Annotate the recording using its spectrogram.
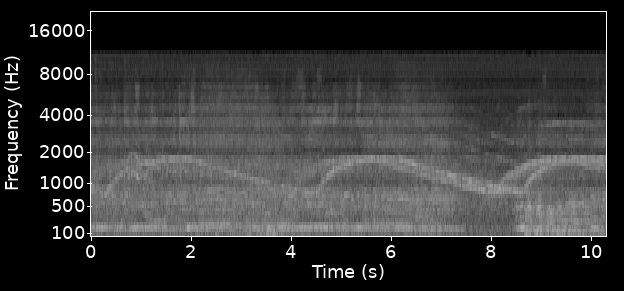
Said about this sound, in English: You hear the sirens in the background. There's an ambulance that is speeding north on Larch Street to our right.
